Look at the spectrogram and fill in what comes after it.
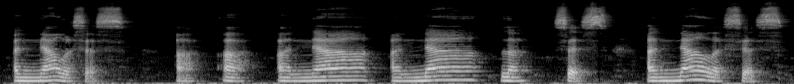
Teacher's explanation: there are two schwas in this word. The first syllable and the third. · 4 syllables in this word with emphasis on the second syllable, the a sound, analysis. And yes, there are 2 schwas in this word. The first syllable and the third, analysis.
